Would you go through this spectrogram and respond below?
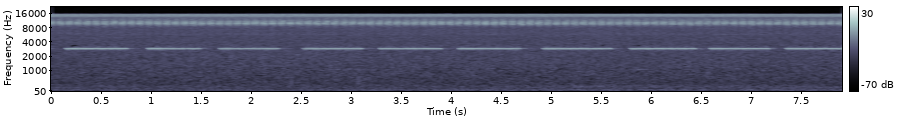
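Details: Great green bush-cricket (Tettigonia viridissima) during mating, recorded at night in countryside in central France on 22 August 2016: a continuous, very high, hissing buzz with a lower, pure short tone repeated roughly every 0.7 seconds.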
